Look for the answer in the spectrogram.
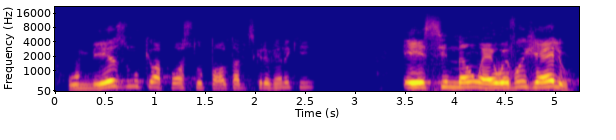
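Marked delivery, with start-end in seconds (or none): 3.5-5.2 loud preaching proclamation; forceful declaration. Real, not acted. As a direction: declare it loudly from the pulpit. Pregador declara com força. (proclamação forte e alta)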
